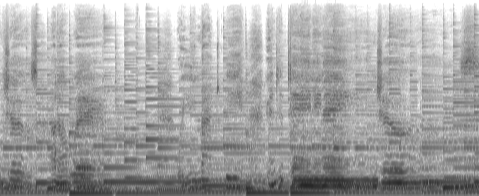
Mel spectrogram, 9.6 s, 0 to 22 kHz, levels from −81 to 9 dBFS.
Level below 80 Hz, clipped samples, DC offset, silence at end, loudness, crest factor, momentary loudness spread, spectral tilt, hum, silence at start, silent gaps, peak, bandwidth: -24 dBFS; 0.1%; under 0.1%; 0 s; -14 LUFS; 12 dB; 9 LU; -6 dB/octave; none; 0 s; none; 0 dBFS; 19 kHz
